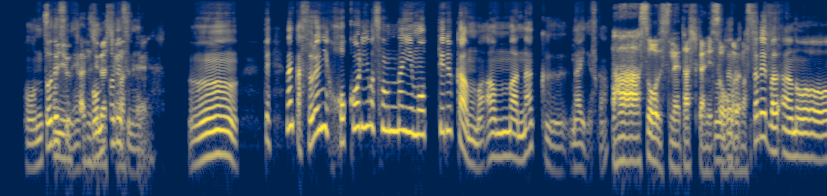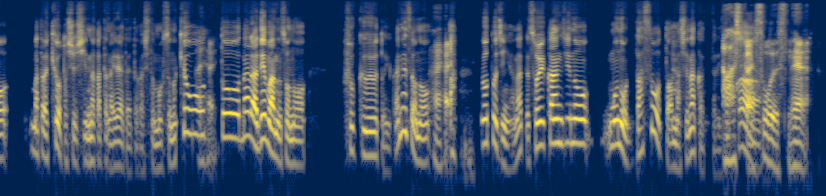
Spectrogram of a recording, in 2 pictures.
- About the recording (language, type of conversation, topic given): Japanese, podcast, 文化を尊重する服選びってどうする？
- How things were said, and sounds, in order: none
